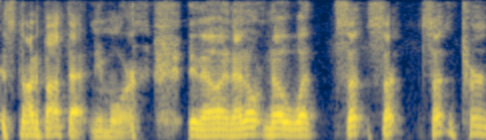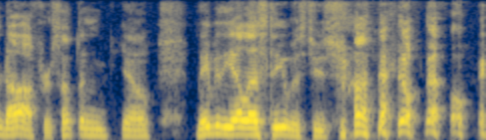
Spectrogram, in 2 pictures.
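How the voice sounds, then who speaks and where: A man speaks with a fairly high pitch. His pitch varies in an ordinary way, and his pace is moderate. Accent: American. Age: 60s. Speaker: podcast host. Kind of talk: casual chat. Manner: casual, halting with many fillers.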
